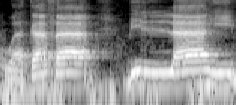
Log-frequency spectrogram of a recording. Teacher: Kaf dia tidak boleh ada angin begitu ketika dia berbaris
